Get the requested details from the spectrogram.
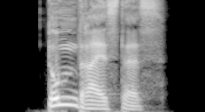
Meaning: strong/mixed nominative/accusative neuter singular of dummdreist
- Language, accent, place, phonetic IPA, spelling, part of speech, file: German, Germany, Berlin, [ˈdʊmˌdʁaɪ̯stəs], dummdreistes, adjective, De-dummdreistes.ogg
